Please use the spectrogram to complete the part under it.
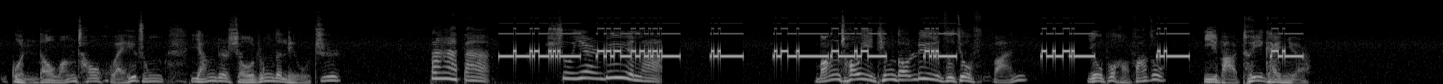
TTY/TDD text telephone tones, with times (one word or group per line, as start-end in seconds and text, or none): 5.3-5.7 BY
6.1-12.9 MID-MARCH,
